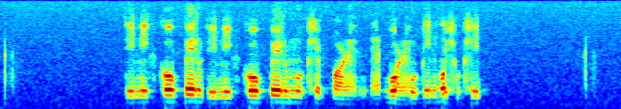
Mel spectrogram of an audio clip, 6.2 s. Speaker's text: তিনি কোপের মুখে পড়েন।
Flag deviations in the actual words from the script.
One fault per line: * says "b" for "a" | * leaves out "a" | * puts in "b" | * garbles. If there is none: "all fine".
* puts in "তিনি কোপের"
* garbles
